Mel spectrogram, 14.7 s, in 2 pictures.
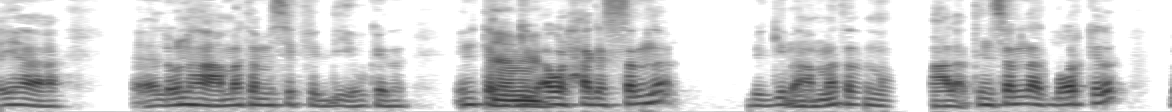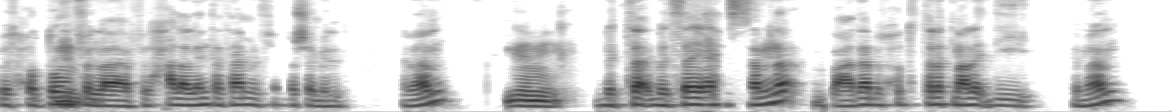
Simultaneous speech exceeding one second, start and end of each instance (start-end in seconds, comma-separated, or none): none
